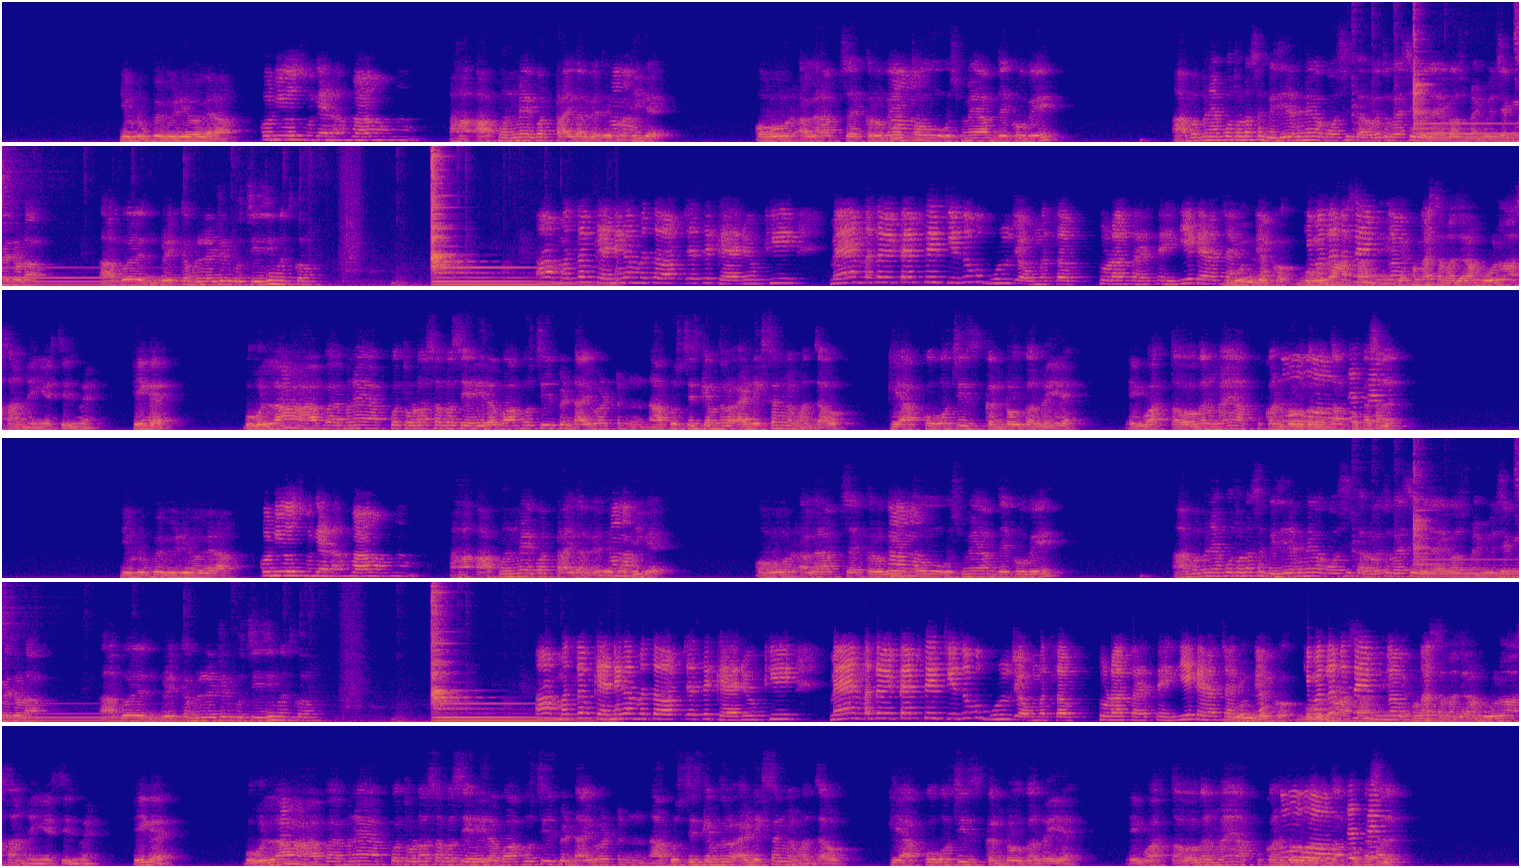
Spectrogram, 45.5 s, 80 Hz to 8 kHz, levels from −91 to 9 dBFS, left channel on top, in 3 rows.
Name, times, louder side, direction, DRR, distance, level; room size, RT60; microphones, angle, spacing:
voice 1, 1.2-2.3 4.5-6.6 7.5-10.5 11.7-15.6 16.1-18.3 27.4-31.3 31.7-32.0 32.8-38.7 39.2-41.1 41.6-44.2, left 2 dB, 65° left, -6 dB, 0.7 m, -31 dB
voice 2, 2.6-4.2 6.1-6.4 8.9-9.3 20.5-25.9 26.1-27.8 28.2-29.5 33.1-33.5 43.1-44.2, right 3 dB, 65° right, 1 dB, 0.5 m, -32 dB
sound 1, 13.3-21.3, left 2 dB, 25° left, 0.3 m, -35 dB
4.2 x 2.6 x 2.2 m, 0.42 s
head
